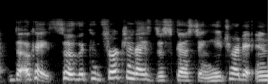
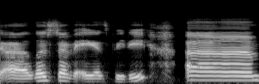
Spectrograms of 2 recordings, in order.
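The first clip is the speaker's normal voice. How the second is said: usual speaking voice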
